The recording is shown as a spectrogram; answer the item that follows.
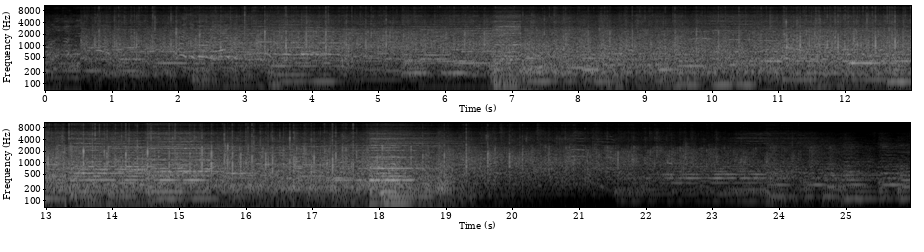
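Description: Audience applauding in a hall over music playing. The clapping builds, is loudest shortly before it dies away about three quarters of the way through, and the music carries on more quietly.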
